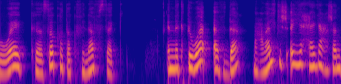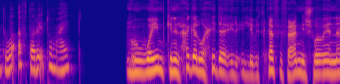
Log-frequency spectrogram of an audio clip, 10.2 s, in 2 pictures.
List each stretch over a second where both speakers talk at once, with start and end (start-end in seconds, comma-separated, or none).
none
